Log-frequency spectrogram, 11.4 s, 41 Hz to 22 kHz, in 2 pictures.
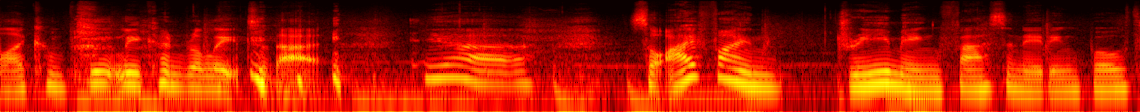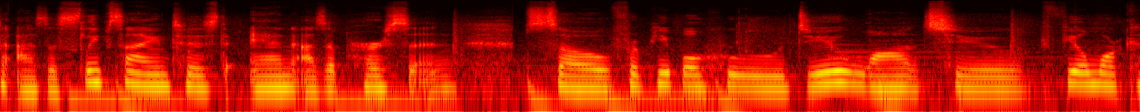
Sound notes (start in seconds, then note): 0.3 laughing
